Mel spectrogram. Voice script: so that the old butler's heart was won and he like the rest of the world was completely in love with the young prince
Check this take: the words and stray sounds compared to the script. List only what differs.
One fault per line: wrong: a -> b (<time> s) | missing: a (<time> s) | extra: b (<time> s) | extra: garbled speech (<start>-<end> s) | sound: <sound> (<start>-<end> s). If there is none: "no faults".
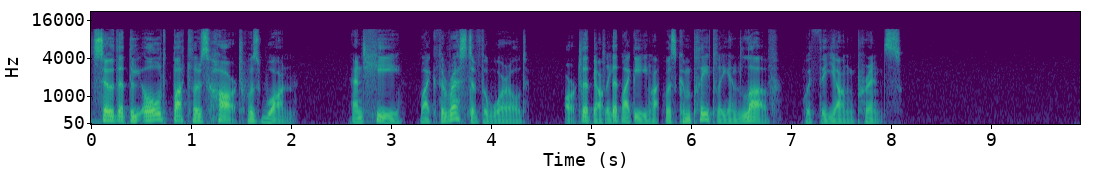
extra: garbled speech (4.7-5.7 s)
